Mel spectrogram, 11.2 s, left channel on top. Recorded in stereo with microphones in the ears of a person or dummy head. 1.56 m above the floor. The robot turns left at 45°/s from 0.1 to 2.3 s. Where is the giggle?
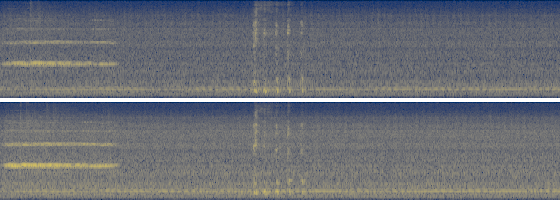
20° left (ahead or behind), 2 m.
